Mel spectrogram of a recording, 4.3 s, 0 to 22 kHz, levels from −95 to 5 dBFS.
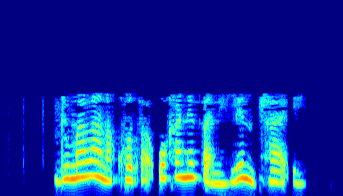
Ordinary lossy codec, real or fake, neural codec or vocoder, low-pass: MP3, 16 kbps; real; none; 3.6 kHz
